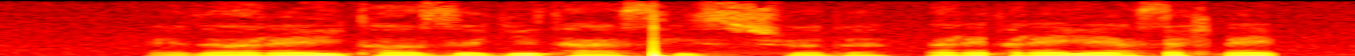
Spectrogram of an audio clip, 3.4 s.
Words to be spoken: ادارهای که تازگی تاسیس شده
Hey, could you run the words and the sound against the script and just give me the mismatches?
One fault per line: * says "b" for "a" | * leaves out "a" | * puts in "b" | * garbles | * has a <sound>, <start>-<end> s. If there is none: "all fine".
* leaves out "که"
* garbles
